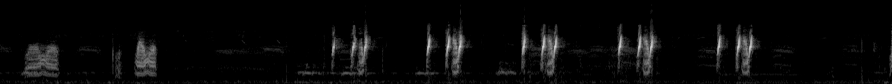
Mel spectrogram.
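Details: Calling quail, used as a morning hunting lure: two low, buzzy nasal notes open, then sharp three-part phrases repeat roughly every second, each a high clipped note followed by a quick double.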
